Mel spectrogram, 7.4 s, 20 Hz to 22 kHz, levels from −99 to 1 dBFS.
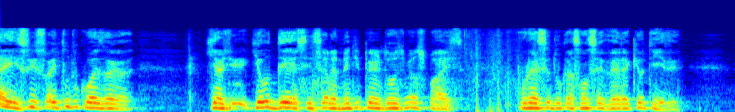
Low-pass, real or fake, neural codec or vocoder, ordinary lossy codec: none; real; none; none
